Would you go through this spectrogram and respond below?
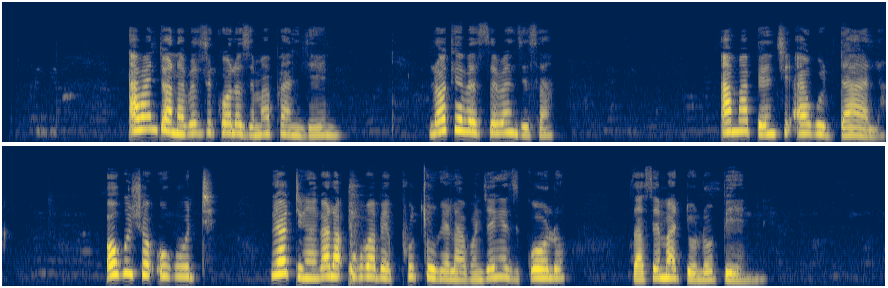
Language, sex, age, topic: North Ndebele, male, 25-35, education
